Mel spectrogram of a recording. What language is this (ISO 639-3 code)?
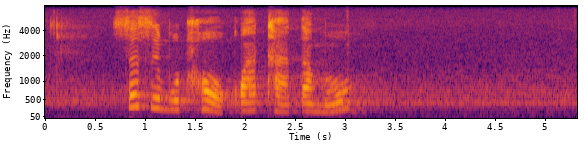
tsn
